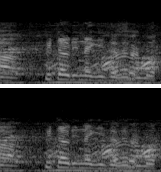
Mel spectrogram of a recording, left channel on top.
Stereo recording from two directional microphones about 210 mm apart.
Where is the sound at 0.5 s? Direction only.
35° right (ahead or behind).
